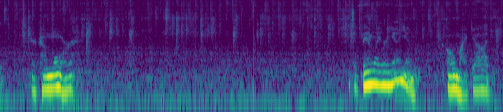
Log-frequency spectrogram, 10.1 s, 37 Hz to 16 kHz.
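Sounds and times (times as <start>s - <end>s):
light scattered crackles: 0.0s - 10.0s.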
